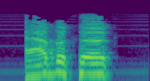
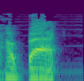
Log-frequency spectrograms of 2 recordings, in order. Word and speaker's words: Habakkuk: Now, I'm going to start out by saying there's two accepted pronunciations for that as well. Habakkuk or Habakkuk.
